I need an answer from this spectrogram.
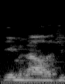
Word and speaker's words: Daemonologie: You know, it's pronounced as demonology, but it's Daemonologie.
